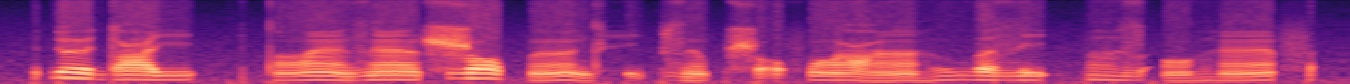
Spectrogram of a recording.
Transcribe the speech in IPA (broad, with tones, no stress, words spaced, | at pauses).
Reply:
ɗø˥˨dʕi˧ | tˤæ̃ː˩˧˩zæ̃ː˧ʂʐɔ˥˨p œ̃ː˩˧˩dhḭ˩˧pzə̃˩˧˩pʂɔ̰˩˧f ɔ̃˧ʕã˩˧˩ɦṳ˥˨ɐ̯ zi˧ʔpa̤˥˨zʔɔ̃˩˧ɦæ̃ː˧˥f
